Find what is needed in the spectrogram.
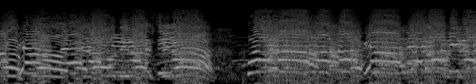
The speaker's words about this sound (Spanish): En este momento, como ves, el ambiente está encendido en Móstoles al grito de fuera la mafia de la universidad.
